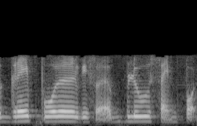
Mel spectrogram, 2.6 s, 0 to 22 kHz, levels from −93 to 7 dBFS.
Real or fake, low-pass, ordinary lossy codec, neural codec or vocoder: real; 3.6 kHz; MP3, 24 kbps; none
